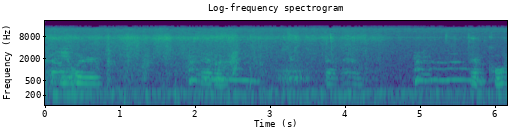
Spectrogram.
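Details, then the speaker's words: Simulated wheezing played on a patient simulator: repeated high, musical whistling tones with breaths over a room hum, as in an asthma attack with constricted airways. "something yeah if they have a cold that's good they have asthma and they wanna make an asthma attack this is when all like your airways that go to your lungs they just construct like this"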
